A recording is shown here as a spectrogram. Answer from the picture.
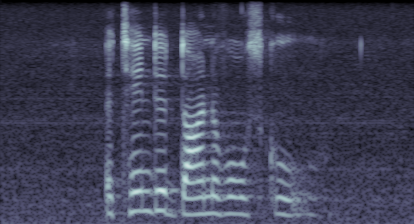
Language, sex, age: English, female, 20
